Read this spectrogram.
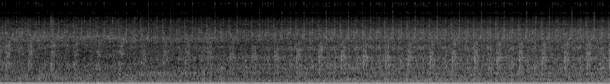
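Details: Mercedes-Benz W220 S430/S500 V8 during BG engine restoration oil change: idling with a dull, slightly uneven knock about once a second under the hum; internal knock at idle, cause not yet pinned down.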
